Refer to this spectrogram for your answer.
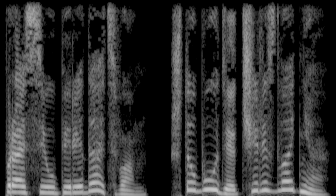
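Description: Brief: narrator putting on a stern, composed housekeeper, calm and clipped. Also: female voice, fairly high pitch, measured pace, dry recording, studio quality. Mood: formal. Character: strict middle-aged housekeeper woman, formal and composed.

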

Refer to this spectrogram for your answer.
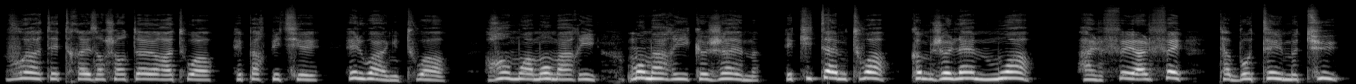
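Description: A woman's voice: fairly high pitch, flat delivery, slow, few pauses. A woman voicing a desperate, jealous young wife. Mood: pleading. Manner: impassioned, loud and pleading. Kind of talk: dramatic audiobook reading.

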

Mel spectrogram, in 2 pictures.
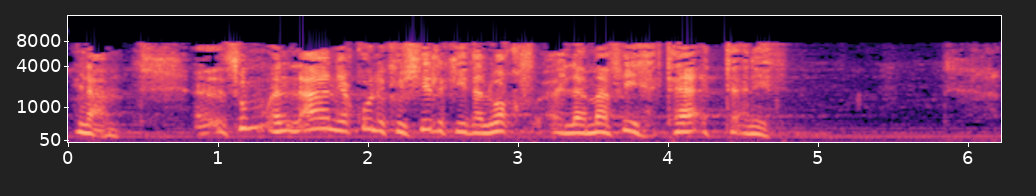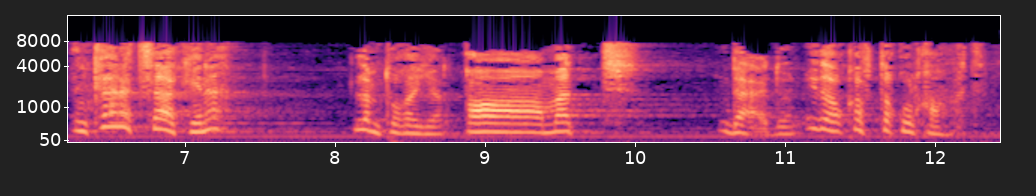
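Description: A man teaching Arabic grammar, asking questions and answering them himself while repeating examples slowly. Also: high voice, lively intonation, husky. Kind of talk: classroom explanation of grammar. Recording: echoey, dull lo-fi lesson recording.

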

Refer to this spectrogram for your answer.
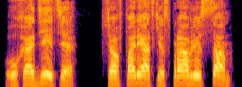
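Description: A man doing a gruff, shouting old ex-cop. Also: high-pitched, measured pace, no echo, studio quality, pitched above the performer's own voice. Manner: shouting, strained. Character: gruff old ex-police chief, stubborn, angry man.

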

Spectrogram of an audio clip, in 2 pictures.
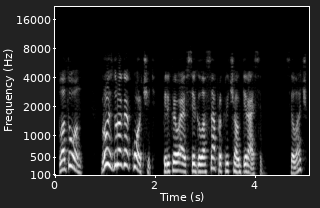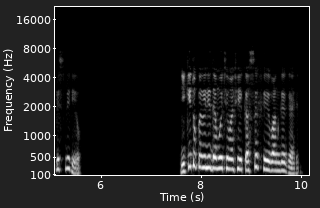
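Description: A male narrator reads a novel with dramatic, animated storytelling. His voice sits high and swings widely, and the recording sounds dull and lo-fi. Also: a little fast, long pauses. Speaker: audiobook narrator. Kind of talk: expressive literary narration.

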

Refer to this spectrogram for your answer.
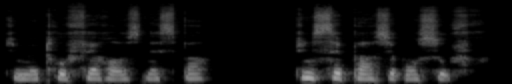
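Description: A woman's voice: fairly low pitch, flat delivery, a little slow, mellow, breathy edge, no room sound, studio quality. A woman voicing a tormented, jealous husband in a dramatic audiobook reading, with intense, obsessive outbursts. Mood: bitter, feverish. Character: jealous, tormented husband raging over his wife.

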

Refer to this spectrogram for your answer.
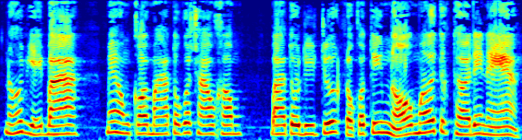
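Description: A man's voice: fairly high pitch, fast, pitched above the performer's own voice, lightly acted. Man voicing a fierce young woman, eldest sister. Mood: frantic. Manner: sharp, scolding.

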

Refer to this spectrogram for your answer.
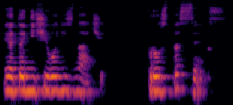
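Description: A woman's voice: medium pitch, steady tone, takes it slowly, darkish tone, natural voice. A woman reading the lines of a hurt, defiant young woman who speaks huskily, near tears. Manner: husky, strained, near tears.

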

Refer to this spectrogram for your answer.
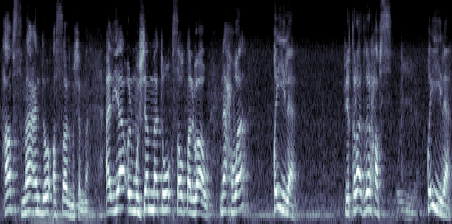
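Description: A man's voice: sits high, darkish tone. A man teaches Quran recitation, drawing out sample words and firing questions at his students. The recording is dull and lo-fi, with a faint hiss underneath. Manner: demonstrates words slowly, repeating them and asking the class questions. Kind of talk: tajweed lesson. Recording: dull lo-fi with faint background noise.

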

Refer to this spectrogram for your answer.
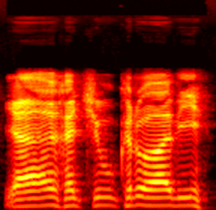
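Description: A man's voice: on the high side, completely flat delivery, slow, smooth, voice pushed up. A man voicing a young female vampire who whines and complains about hunger, in a self-made audiobook. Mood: whiny. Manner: whiny, petulant. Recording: dull lo-fi home recording.

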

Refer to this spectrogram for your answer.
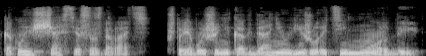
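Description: A man's voice: mid-range voice, animated, unhurried, darkish tone. A man reading aloud, voicing a departing cameraman who jokes with forced bravado. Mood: mocking. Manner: ironic, blustering. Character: cameraman leaving his job, joking, defiant.

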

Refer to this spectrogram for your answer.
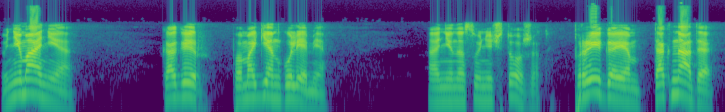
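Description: A man's voice: fairly high pitch, normal speed, a bit bright, clear, resonant tone, no echo, natural voice. A man doing a grim commanding witcher. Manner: barked short commands. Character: grim male witcher leading a fight. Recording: dull dry lo-fi recording.

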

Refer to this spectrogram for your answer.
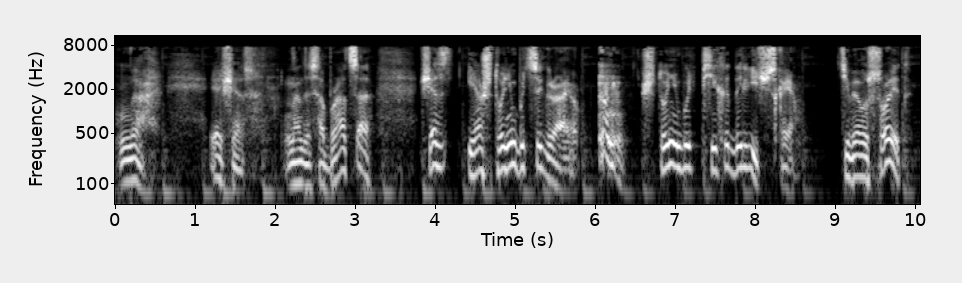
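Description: A man's voice: mid-range voice, very animated, slow, long pauses, breathy edge, pitched above the performer's own voice, heavily acted. A man voicing a giddy, delirious man who giggles and rambles. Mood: groggy cheerful. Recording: muffled recording with soft music.

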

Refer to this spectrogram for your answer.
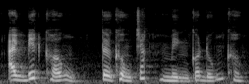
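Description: A woman's voice: medium pitch, expressive, moderate pace, husky. A woman voicing a distracted, hesitant male detective in an audiobook. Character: dreamy middle-aged male detective, hesitant.

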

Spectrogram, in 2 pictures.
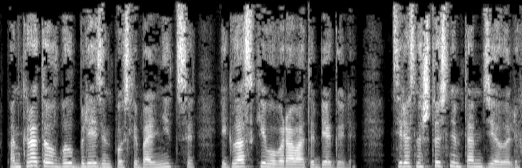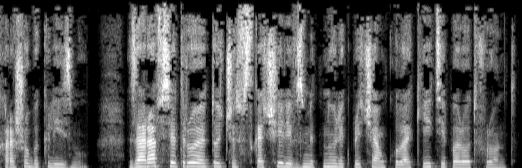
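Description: A woman narrating an audiobook in an ironic, even storytelling manner. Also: medium pitch, quick pace, dry recording, studio quality.

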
